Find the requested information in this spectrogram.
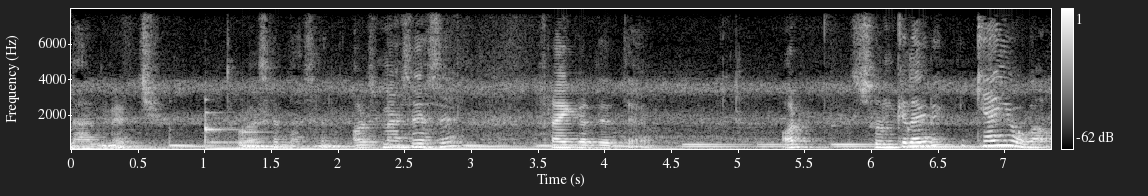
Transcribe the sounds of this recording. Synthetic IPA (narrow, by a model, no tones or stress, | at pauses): laːlmɪɾt͡ʃt̪ʰoːɽa̰sanasənɔːɾɪsmɛ̃sese | pʰɾaːjkɐɾd̪et̪ḛɦɛ̰̃ | ɔːɾ | sʊnkelaɡɾekkjaɦiɦoːɡa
